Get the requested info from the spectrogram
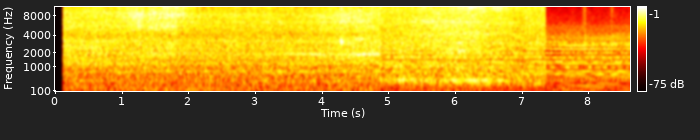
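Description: City street traffic noise, a steady rush of passing vehicles, with a wavering tone swelling a little after five seconds. It cuts off suddenly about seven seconds in, and soft music with sustained notes takes over.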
